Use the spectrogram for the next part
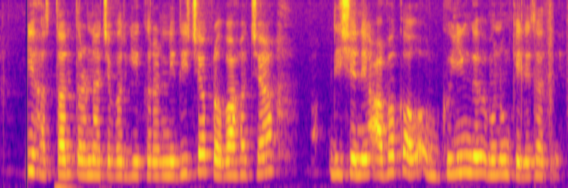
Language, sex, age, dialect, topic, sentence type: Marathi, female, 36-40, Varhadi, banking, statement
